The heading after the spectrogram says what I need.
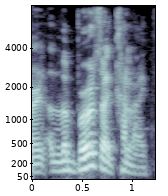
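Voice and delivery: ordinary delivery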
